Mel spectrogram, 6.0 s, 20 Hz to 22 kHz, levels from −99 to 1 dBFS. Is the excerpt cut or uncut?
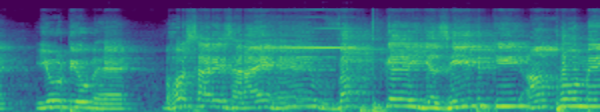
cut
